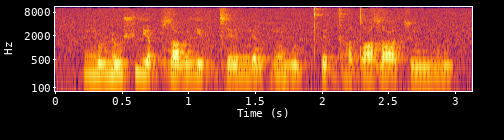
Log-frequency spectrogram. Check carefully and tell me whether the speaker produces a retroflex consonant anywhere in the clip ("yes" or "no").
yes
